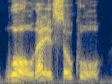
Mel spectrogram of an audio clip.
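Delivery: normal talking voice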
